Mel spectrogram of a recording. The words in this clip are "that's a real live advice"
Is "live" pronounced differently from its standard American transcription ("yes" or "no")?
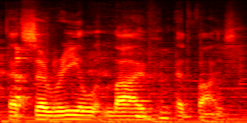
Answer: no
